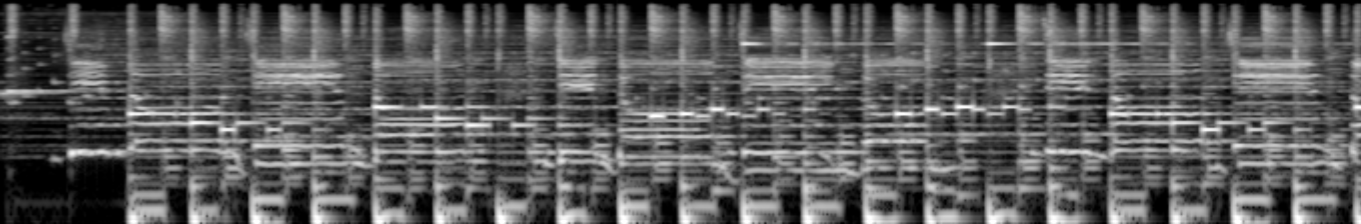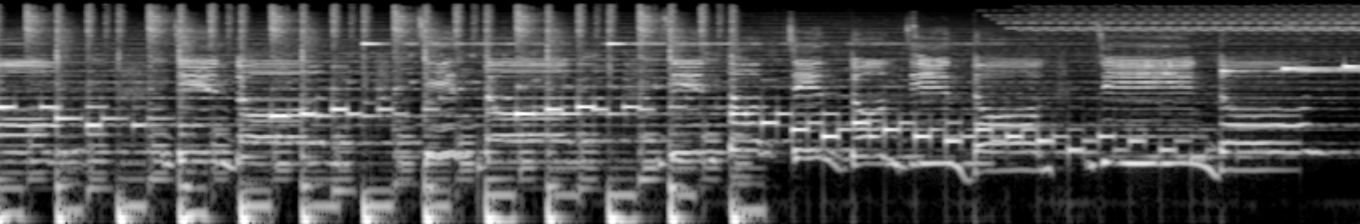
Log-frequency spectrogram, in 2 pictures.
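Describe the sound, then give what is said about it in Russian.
A bright, tinkling little bell melody rings out over a steady, pulsing low beat, continuing for about sixteen seconds before thinning to a few high, shimmering chimes. No one speaks. “Когда с ветерком разговаривал он, в лесу на поляночке слышался звон.”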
